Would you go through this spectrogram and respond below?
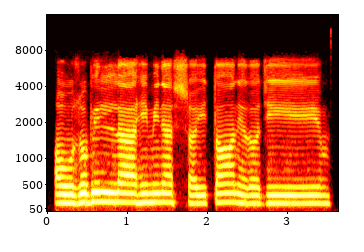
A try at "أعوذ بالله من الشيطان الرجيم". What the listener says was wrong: আউযু বিল্লাহ, একটু আউ বলতে পারলে সহজ হতো এবং স্পষ্ট হয়ে যেত। আউ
